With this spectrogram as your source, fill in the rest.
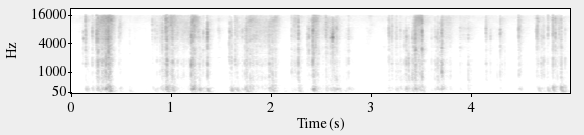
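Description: A small, solid, stickerless plastic 3x3 Rubik's cube on a table is held in both hands while fingertips turn its top layers. It produces quick bursts of soft plastic clicks and scraping turns with brief pauses between them.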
